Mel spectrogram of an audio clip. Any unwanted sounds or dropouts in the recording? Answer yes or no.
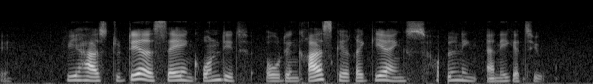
yes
